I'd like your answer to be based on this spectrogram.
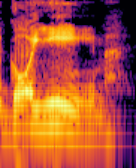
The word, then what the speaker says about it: goyim: Them is then defined as the goyim. G long O Y I M.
